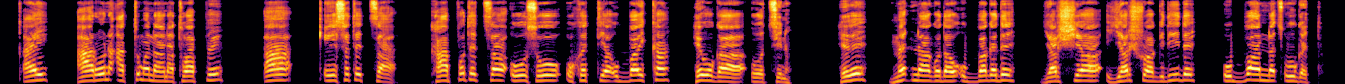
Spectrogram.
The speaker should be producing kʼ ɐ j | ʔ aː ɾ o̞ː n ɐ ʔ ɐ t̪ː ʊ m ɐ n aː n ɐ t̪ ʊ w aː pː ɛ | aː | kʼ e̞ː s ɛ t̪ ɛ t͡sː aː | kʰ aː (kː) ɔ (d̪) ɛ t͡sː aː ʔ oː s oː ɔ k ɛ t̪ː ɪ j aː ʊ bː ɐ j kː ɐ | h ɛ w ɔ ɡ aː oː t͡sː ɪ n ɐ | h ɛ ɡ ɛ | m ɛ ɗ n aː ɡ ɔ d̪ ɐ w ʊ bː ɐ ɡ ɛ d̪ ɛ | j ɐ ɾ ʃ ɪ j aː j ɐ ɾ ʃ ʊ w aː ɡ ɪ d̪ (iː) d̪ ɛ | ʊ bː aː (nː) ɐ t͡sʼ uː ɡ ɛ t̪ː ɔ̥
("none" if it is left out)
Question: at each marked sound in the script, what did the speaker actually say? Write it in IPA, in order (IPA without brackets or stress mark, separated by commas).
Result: pː, t̪, iː, nː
